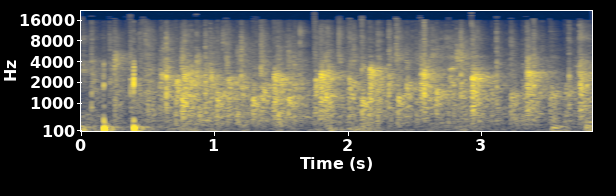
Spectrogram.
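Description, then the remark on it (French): A crowd applauds steadily, many hands clapping in a dense, crackling patter for a few seconds, with a couple of sharper, louder claps near the start. No one speaks. “On applaudit.”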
